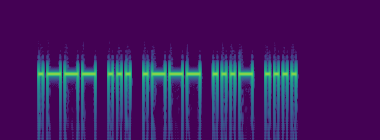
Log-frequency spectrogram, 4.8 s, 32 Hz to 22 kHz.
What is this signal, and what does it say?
Morse code, heard as a keyed tone, about 22 wpm, 700 Hz. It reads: JSJVH
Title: Five Challenging Letter-Number Combinations 22wpm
